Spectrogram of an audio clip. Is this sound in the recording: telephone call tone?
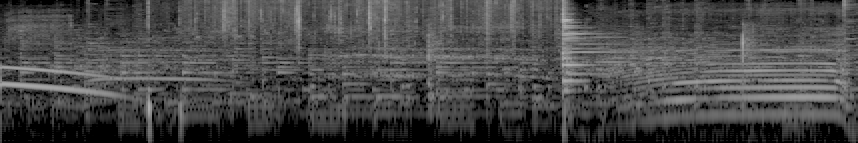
no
